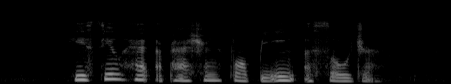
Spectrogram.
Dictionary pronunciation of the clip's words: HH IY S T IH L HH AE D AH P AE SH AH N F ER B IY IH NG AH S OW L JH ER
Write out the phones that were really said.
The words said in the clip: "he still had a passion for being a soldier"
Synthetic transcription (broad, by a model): HH IY S T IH L HH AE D AH P AE SH AH N F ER B IY IH NG AH S OW L JH ER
